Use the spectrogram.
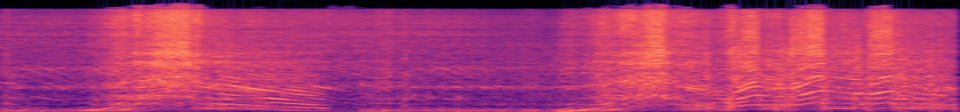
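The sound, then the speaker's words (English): A loud Lamborghini sports car engine revs hard in two bursts, its pitch sweeping up and down with a brief lull between them and a roaring, snarling tone throughout. No one speaks. “you just type in Lamborghini on YouTube and you can watch them all day”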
